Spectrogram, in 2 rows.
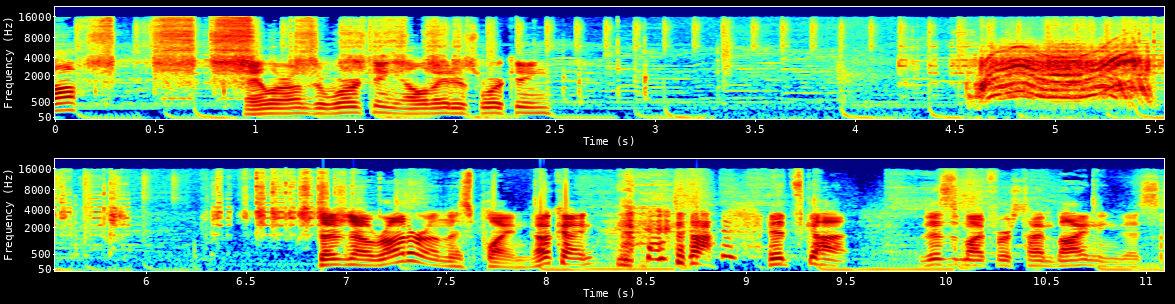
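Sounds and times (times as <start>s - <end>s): faint background music: 0.0s - 11.0s
servos whining: 3.4s - 7.1s.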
